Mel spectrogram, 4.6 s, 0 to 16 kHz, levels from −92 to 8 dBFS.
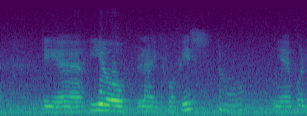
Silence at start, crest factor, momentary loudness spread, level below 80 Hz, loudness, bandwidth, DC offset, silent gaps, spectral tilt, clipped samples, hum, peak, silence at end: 0 s; 20 dB; 20 LU; -46 dBFS; -26 LUFS; 5.8 kHz; under 0.1%; none; -9.5 dB/octave; under 0.1%; none; -6 dBFS; 0 s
